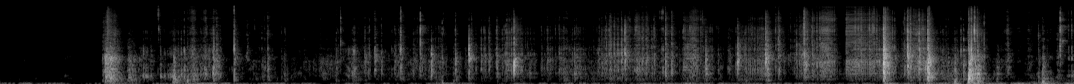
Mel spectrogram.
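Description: Thin clear plastic blister packaging being handled: a run of sharp clicks, snaps and crackles of the plastic tray, starting about a second in.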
